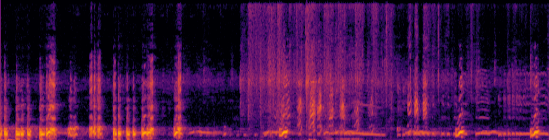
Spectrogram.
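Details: White-breasted waterhen calls at a decoy spot that drew two birds: a rapid cluster of harsh clucking notes, then drawn-out nasal whines broken by sharp upslurred calls, with a brief hiss in the background.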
